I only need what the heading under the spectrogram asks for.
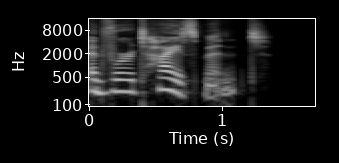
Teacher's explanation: Ad, ver, ties, ment. And the stress of this word is on the 3rd syllable, on ties. You say the adverb part fast. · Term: Word stress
